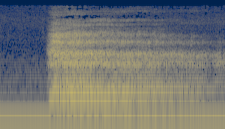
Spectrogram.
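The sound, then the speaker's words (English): A group exhales loudly together after holding a deep breath drawn in through the nose during a breathing exercise. The breathy whoosh starts abruptly and is loudest at first, then tapers slowly over about two seconds. “So let's breathe in through the nose. Hold it. And then breathe out with noise.”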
